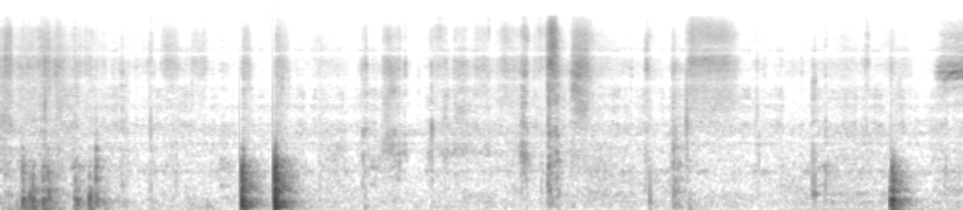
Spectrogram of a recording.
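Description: Tarot cards being handled and drawn from the deck and laid down on a cloth-covered table: scattered soft taps and brief card rustles, with two sharp snaps close together a little under two seconds in.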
